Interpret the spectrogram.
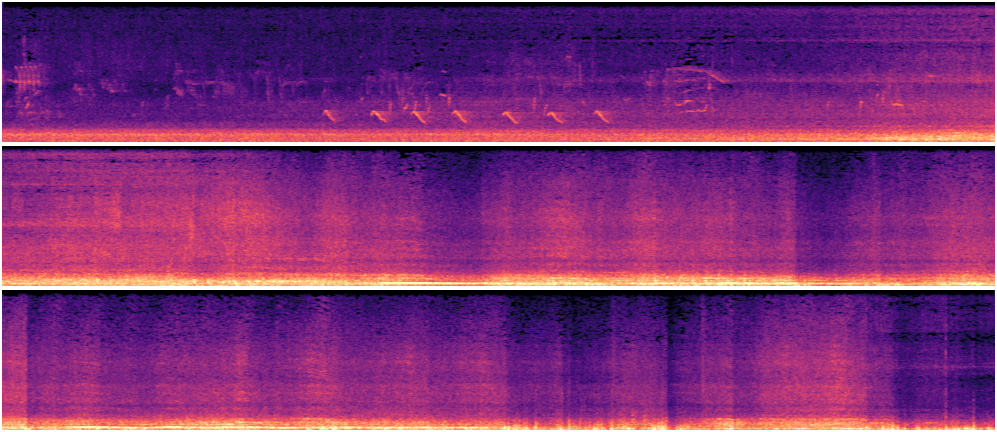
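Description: A diesel-hauled engineering train of yellow box wagons approaches and passes close by at speed. A distant rumble builds from about nine seconds in, and gives way to the loud, rapid clickety-clack of wagon wheels over the rail joints, with a steady hum under it.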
